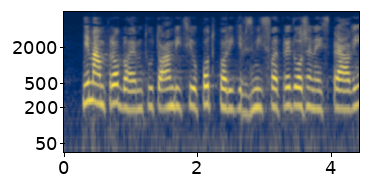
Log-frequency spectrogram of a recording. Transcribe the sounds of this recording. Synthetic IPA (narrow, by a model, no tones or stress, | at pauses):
ɲɛmaːmpɾɔblɛːmt̪uːt̪ɔambiːt͡siupɔt̪pɔɾiɟvzmislɛpɾɛd̪lɔʒɛnɛjspɾaːʋi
